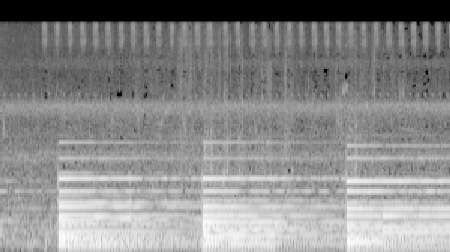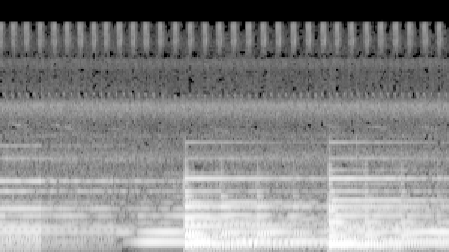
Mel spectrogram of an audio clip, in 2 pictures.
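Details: Sustained harmonic music chords, changing every two seconds or so, over a faint steady hiss; no animal voice is heard.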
